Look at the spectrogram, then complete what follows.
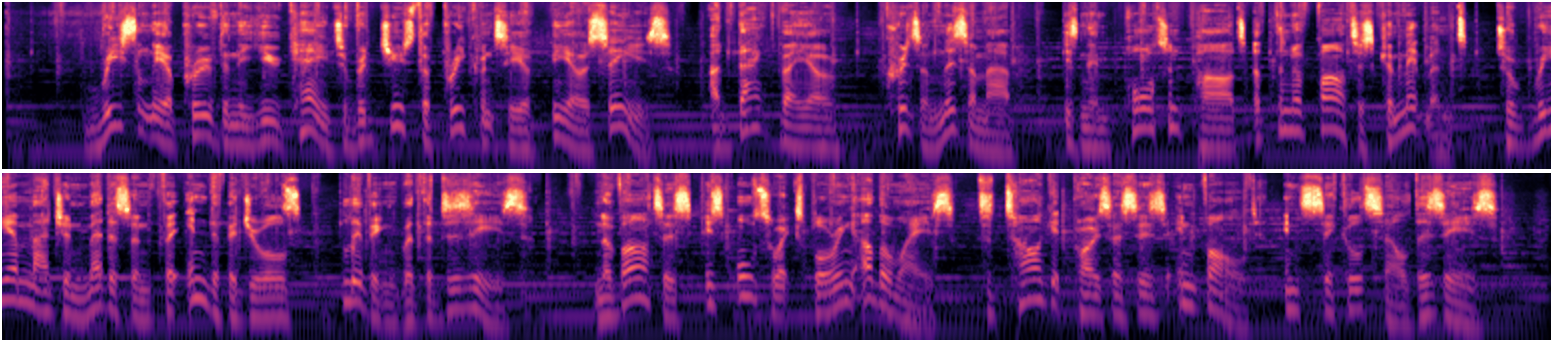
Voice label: Corporate formal voiceover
